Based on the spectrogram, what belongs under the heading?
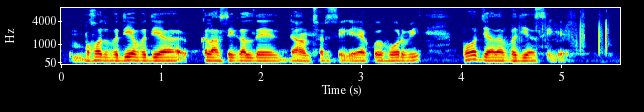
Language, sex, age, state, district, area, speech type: Punjabi, male, 30-45, Punjab, Kapurthala, urban, spontaneous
